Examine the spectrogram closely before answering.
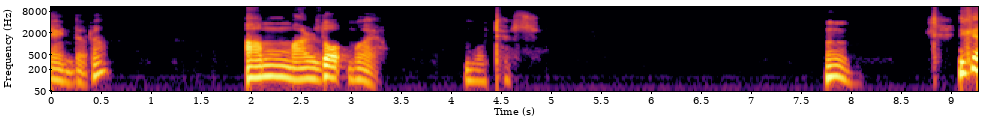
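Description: An elderly man speaks with animation into a microphone, pausing between phrases.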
